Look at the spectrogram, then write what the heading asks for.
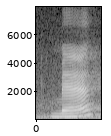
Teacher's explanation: मैं में सिर्फ देखो नाक से आवाज आई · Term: अनुस्वार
